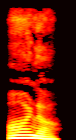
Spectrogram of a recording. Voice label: "ಆಳ", Kannada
